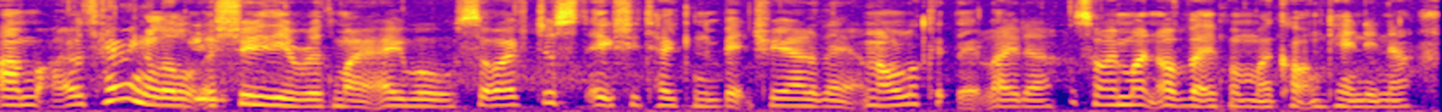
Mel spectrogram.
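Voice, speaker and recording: With a New Zealand accent, a woman talks at a very fast pace with hardly any pauses, her medium pitch showing ordinary variation. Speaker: vaping show host. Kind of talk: casual chat. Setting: live stream. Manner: halting.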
